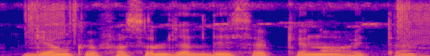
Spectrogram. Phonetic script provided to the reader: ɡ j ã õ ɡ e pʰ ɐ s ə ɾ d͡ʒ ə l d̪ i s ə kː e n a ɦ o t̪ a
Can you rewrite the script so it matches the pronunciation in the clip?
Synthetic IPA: ɡ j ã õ k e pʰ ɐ s ə l d͡ʒ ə l d̪ i s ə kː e n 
